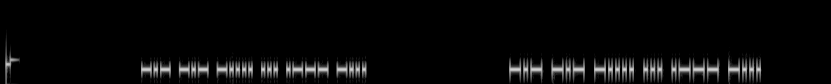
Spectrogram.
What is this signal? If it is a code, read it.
Morse code, heard as a keyed tone, about 31 wpm, 700 Hz. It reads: KK6SJB KK6SJB
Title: Speed Racing - USA 2x3 Call Signs 25wpm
